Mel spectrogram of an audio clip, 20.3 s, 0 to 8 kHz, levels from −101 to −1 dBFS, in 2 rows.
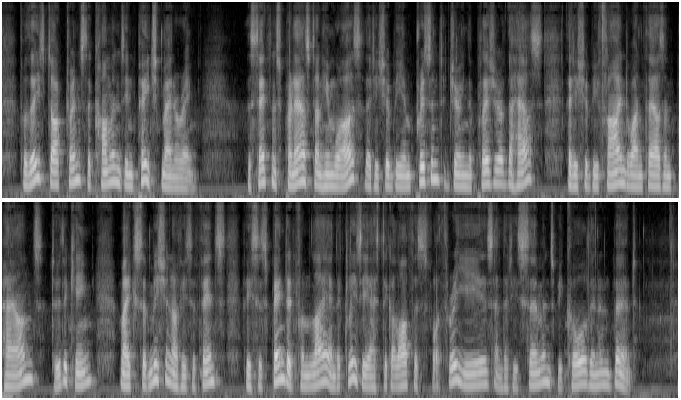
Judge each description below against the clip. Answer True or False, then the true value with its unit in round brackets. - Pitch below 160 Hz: True (135 Hz)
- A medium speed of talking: True (170 wpm)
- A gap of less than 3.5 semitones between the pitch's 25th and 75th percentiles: False (4.3 semitones)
